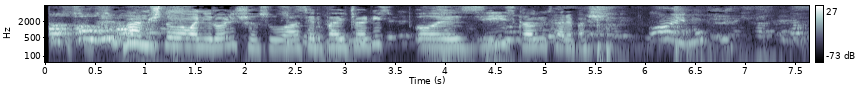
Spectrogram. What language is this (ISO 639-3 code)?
kat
